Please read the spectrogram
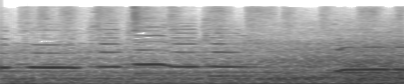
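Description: Background music, a slow single-line melody of held notes, over the steady low rumble of a motorcycle ride.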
